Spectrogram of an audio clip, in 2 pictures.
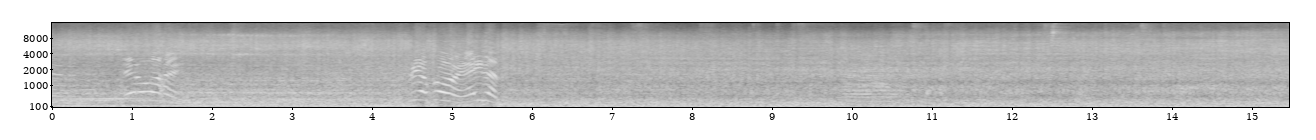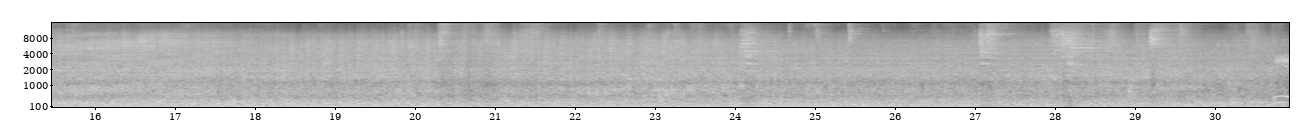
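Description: Florida East Coast Railway freight train rolling past at close range: a steady rumble and rattle of freight cars on the rails. A few short wavering tones rise above it in the first seconds, and wheel clicks over the rail joints come near the end.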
